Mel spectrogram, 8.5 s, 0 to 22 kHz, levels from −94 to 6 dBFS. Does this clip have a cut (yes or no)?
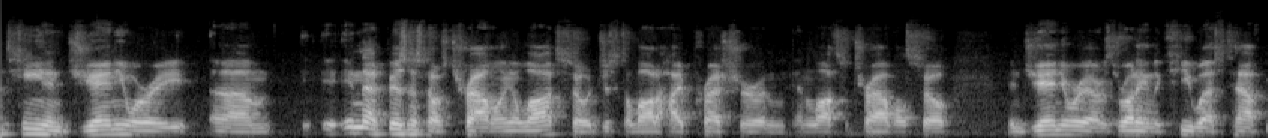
no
